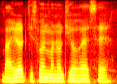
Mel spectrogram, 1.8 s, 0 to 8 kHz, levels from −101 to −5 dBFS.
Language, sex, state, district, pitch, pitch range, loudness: Assamese, male, Assam, Hailakandi, 120 Hz, 115-120 Hz, -17 LUFS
